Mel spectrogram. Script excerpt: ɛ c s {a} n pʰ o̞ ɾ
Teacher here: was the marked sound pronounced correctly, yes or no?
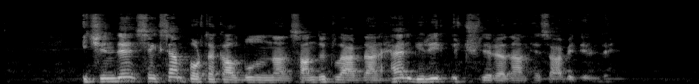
no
